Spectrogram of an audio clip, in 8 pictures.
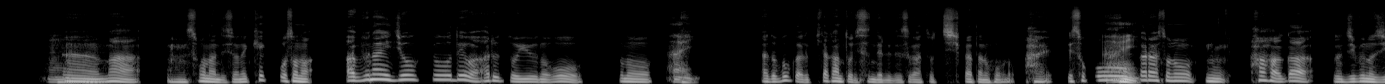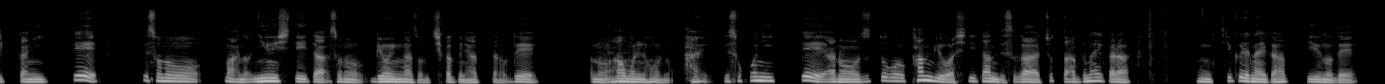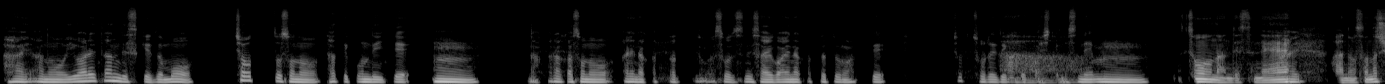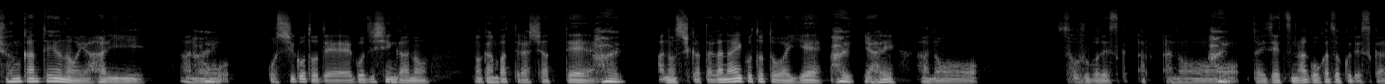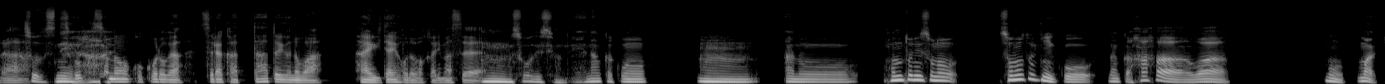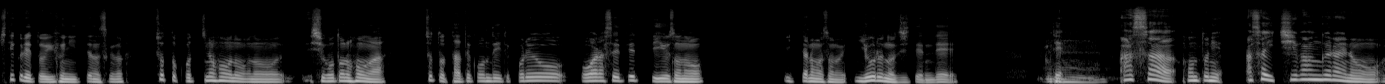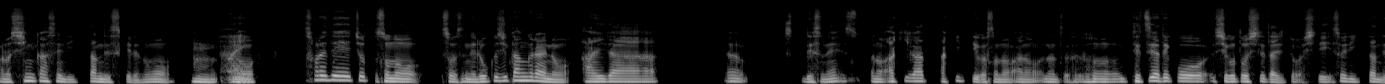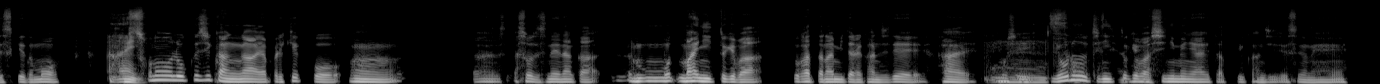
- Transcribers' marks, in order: other background noise
- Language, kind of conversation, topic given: Japanese, advice, 過去の出来事を何度も思い出して落ち込んでしまうのは、どうしたらよいですか？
